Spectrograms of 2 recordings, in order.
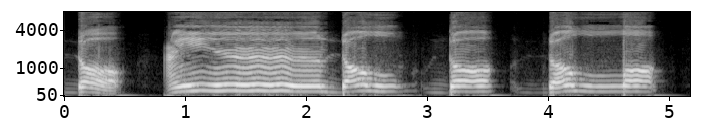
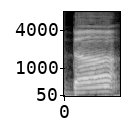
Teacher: Kekalkan sebutan dal seperti biasa, da, kemudian baru tebalkan kalimah Allah.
